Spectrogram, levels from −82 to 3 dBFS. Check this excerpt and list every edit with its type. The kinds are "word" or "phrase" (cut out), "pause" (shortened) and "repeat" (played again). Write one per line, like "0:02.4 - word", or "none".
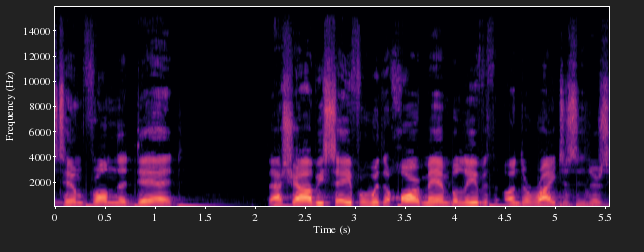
none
